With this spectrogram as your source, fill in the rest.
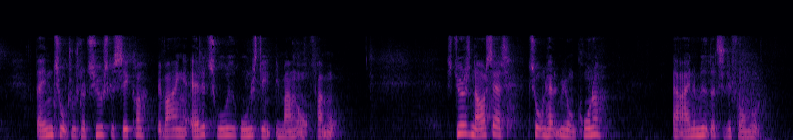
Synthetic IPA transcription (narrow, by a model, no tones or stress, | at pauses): d̥ɑe̝nn̩t͡sʰo̝̰ːt͡sʰṵːsn̩ɒ̽t͡sʰyːʊsɡ̥æse̝ɡ̥ʁɐb̥e̝ʋɑ̰̈ːe̝ŋ̩æʔælət͡sʰʁuːð̞̩ˠʁuːnəsd̥e̝̰ːnimɑ̈ŋəʔɒ̰ːfʁam̰ɒ̰ː | sd̥yɐl̩s̬n̩æɐɑʊsæd̥t͡sʰo̝̰ːhenɦæl̰dmiljo̝̰ːnkʰʁo̝ːnɐ | ʔæɐʔɑ̈ɪnəmið̞̰ˠlɐt͡sʰe̝ld̥e̝fɒːmɔ̰̽ːl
